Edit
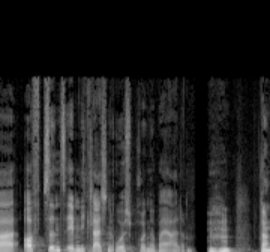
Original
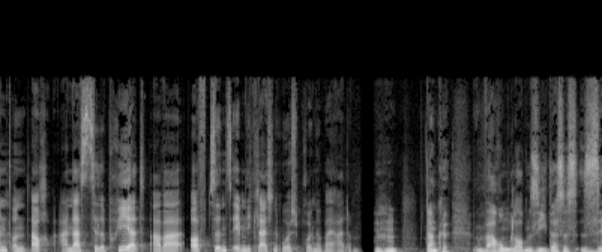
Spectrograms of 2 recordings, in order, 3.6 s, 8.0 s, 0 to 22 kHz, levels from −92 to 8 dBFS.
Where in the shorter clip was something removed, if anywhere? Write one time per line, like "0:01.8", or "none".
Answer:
none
